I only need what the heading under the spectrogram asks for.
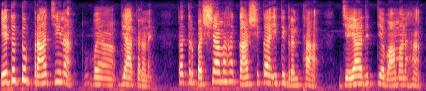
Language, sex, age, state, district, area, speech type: Sanskrit, female, 30-45, Telangana, Mahbubnagar, urban, spontaneous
